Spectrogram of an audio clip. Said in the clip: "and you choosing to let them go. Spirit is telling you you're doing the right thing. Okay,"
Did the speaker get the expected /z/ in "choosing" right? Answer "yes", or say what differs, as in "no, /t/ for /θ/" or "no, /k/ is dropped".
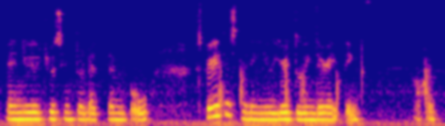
no, /s/ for /z/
